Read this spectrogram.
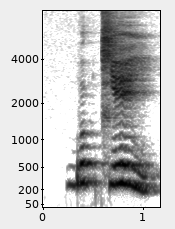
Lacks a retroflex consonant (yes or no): yes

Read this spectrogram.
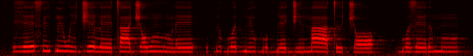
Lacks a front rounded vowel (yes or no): yes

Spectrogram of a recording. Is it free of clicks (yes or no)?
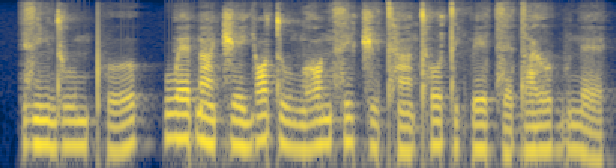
yes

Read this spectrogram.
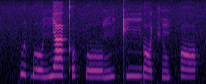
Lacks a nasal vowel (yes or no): no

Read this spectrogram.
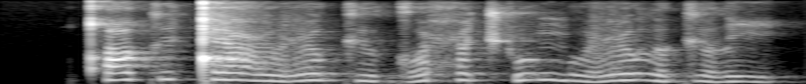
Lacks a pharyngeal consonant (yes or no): no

